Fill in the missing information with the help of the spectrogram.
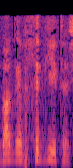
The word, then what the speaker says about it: Bhagavad Gita: And another lady, older woman, living in Louisiana, she said, I got this Bhagavad Gita. She didn't know how to pronounce it. Can you help me? How do you pronounce this? B-A-G-A-V. I said, Bhagavad Gita.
